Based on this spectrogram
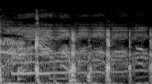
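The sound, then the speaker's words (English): A short run of coughs, about five sharp bursts in quick irregular succession, fairly loud over a steady low background hum. “Actually, it was just a cough and a sip of water to follow up the cough.”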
